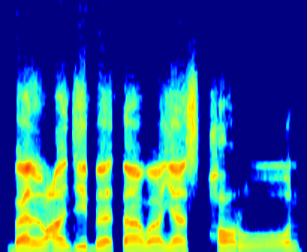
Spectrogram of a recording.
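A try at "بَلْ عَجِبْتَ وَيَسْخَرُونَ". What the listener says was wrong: Bal ajibta wa yaskharun. Khawnya kurang ngorok. Khorok.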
